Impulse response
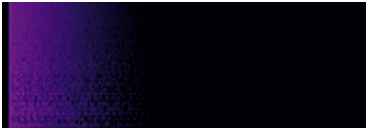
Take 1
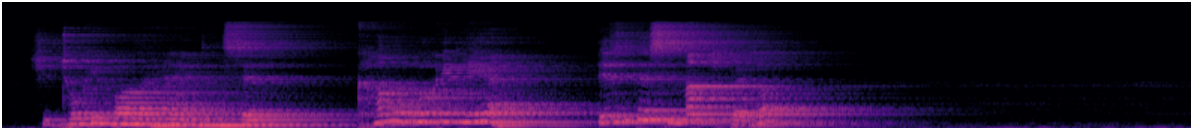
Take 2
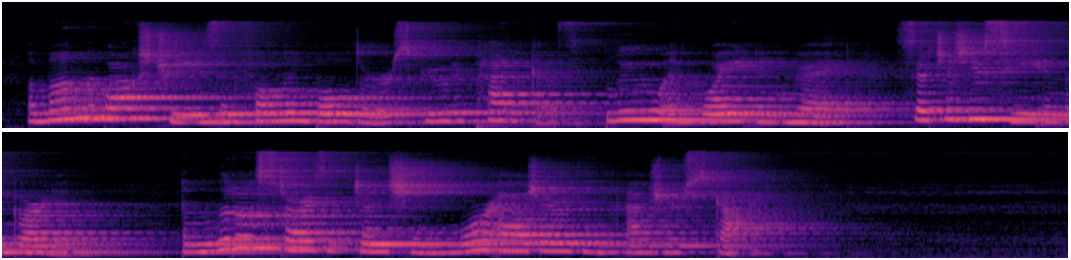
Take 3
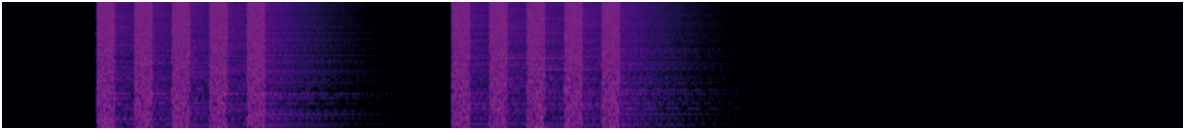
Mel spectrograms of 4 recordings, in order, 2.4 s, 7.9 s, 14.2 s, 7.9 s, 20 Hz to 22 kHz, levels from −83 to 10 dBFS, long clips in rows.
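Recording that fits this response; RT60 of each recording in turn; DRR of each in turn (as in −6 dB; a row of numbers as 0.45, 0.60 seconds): 1; 1.9, 1.9, 1.9 seconds; −6.0, −1.5, 6.5 decibels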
